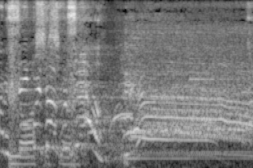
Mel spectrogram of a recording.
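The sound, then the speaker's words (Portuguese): A large concert crowd in Brazil roars, with many voices whooping and yelling at once, sustained and loud throughout, dense with overlapping shouts. “Se os caras mandavam a gente tomar no cu, a gente gritava, cara.”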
